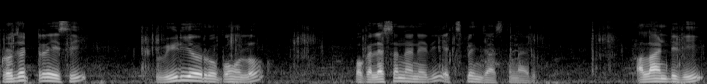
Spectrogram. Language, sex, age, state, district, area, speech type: Telugu, male, 18-30, Andhra Pradesh, Bapatla, rural, spontaneous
